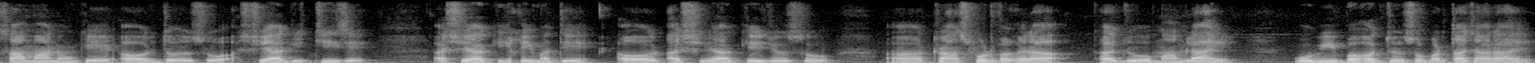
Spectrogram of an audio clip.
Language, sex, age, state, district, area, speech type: Urdu, male, 30-45, Telangana, Hyderabad, urban, spontaneous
